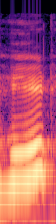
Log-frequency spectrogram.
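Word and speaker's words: hate: दरवाजा और एच ए टी ई होता है हेट।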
